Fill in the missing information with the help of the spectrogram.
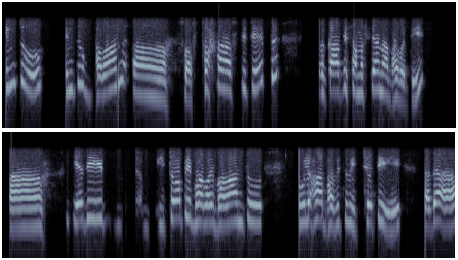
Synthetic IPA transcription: kint̪u | kint̪ubʱɐʋaːn | sʋɐst̪ʰɐhɐst̪it͡ʃeːt̪ | kaːpisɐmɐsjaːnɐbʱɐʋɐt̪i | jed̪i | it̪oːpibʱɐʋɐbʱɐʋaːnt̪usuːlɐɦɐbʱɐʋit̪umitːʃʰɐt̪i | t̪ɐd̪ɐ

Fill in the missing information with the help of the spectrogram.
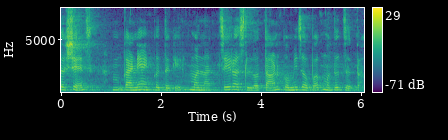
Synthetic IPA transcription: t̪əɕẽt͡s | ɡaɽeajkət̪ɡiɾmənat͡seɾəslɔt̪aɳkəmid͡zəwpakməd̪ət̪̚d͡zat̪a

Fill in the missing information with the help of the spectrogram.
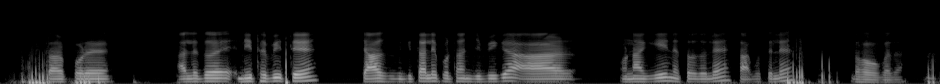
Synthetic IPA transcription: t̪aɾpɔɾɛ | alɛd̪ɔnit̪ɦəbiʔ̚ˀt̪ɛ | t͡ʃasɡit̪alipɾɔd̪ʱand͡ʒibiɡaːɾ | ɔnaɡinɛt̪ɔʔd̪ɔlɛsaʔɡɔt̪ɛlɛd̪ɔɦɔɡad̪a

